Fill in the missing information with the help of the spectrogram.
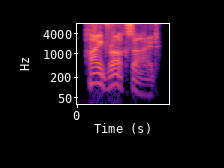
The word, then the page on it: hydroxide: British English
